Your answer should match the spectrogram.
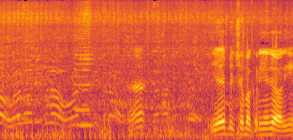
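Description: Goats bleating, several long wavering calls in the first two seconds, over the steady running of a motorcycle engine.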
